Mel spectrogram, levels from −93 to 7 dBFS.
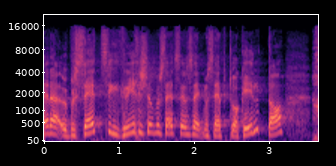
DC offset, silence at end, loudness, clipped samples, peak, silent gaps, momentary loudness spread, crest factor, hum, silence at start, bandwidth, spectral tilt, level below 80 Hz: under 0.1%; 0 s; -26 LUFS; under 0.1%; -10 dBFS; none; 4 LU; 16 dB; none; 0 s; 16 kHz; -4 dB/octave; -64 dBFS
